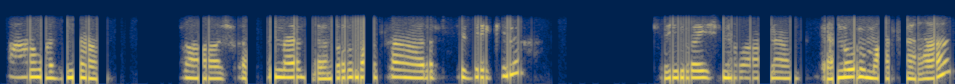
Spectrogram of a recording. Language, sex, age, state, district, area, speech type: Sanskrit, female, 30-45, Telangana, Ranga Reddy, urban, conversation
